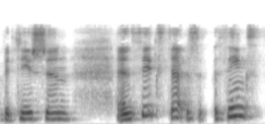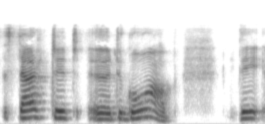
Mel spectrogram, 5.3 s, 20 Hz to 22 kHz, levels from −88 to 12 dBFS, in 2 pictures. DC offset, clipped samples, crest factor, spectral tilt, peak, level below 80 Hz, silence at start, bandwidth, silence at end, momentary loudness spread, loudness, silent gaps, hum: under 0.1%; under 0.1%; 18 dB; -3.5 dB/octave; -4 dBFS; -74 dBFS; 0 s; 10 kHz; 0 s; 10 LU; -23 LUFS; none; none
